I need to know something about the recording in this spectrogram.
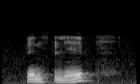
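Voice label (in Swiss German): "wenns beliebt", Alsatian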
